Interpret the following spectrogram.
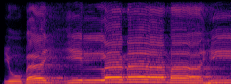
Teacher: Kemudian pada ayat 68, kalau seandainya kita berhenti pada huruf ya, maka huruf ya disukunkan, huruf ha yang sebelumnya dipanjangkan 2 ketukan. Karena berjumpa harokat kasrah dengan ya sukun, menjadi mad asli.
